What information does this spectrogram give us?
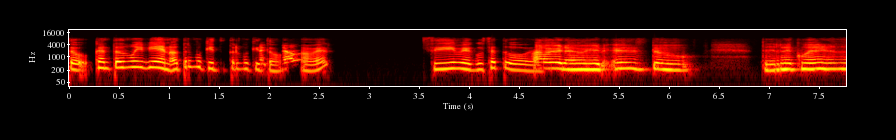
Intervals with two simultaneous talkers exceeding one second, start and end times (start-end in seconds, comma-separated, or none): none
